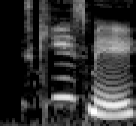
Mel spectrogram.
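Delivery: tiny, small, wee voice. Retelling how a woman behind the curtain spoke to them, in a small little voice. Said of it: "we hear this like really like little voice".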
